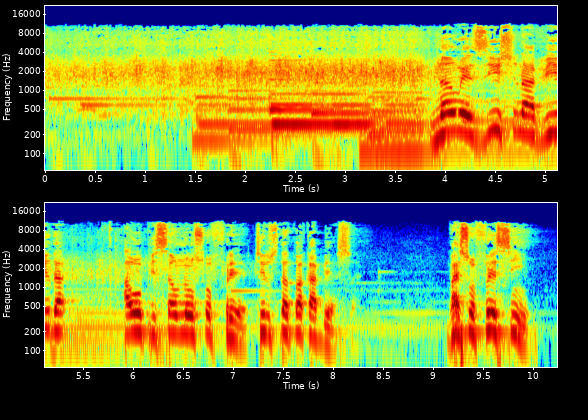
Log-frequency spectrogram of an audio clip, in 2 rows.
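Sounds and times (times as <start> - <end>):
audience applauding: 0.0 - 7.0
speech: 3.9 - 8.3, 9.2 - 10.1.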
